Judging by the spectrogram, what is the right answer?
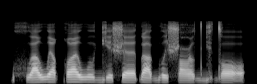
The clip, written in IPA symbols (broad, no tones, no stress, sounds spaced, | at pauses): xʷ a w e qʷ ɛ w u ɡʲ e ʃ ɛ ɗ a ɡʷ i ʃ ʕ o d ɡʲ ɯ d ɔ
